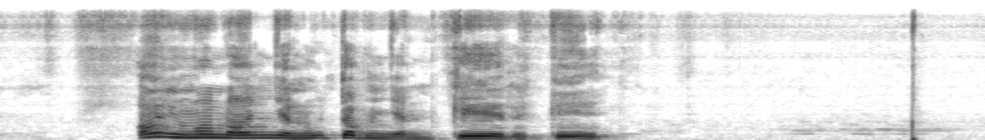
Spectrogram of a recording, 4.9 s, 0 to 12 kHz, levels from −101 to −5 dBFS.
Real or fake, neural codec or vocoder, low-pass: fake; vocoder, 44.1 kHz, 128 mel bands, Pupu-Vocoder; 10.8 kHz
